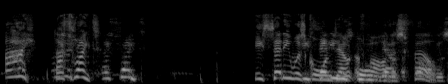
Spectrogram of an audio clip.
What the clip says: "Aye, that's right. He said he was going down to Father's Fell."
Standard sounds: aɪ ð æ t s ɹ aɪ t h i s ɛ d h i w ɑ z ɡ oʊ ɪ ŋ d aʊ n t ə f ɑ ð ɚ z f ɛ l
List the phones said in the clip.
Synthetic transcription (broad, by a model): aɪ ð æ t s ɹ aɪ t h i s ɛ d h i w ɑ z ɡ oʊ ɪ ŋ d aʊ n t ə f ɑ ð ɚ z f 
